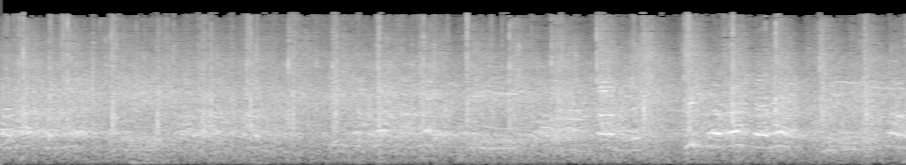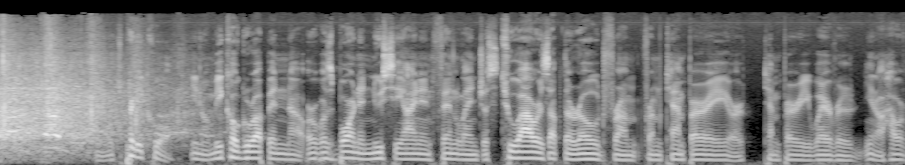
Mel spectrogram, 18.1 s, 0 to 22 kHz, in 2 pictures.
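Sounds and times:
ice hockey arena crowd chanting a player's name in Tampere: 0:00.0 - 0:11.2
speech: 0:10.4 - 0:18.0.

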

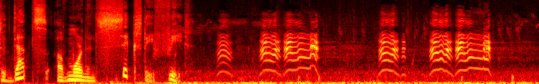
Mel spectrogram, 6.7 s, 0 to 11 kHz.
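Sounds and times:
speech: 0:00.0 - 0:02.5
long-tailed ducks calling: 0:02.3 - 0:06.4.

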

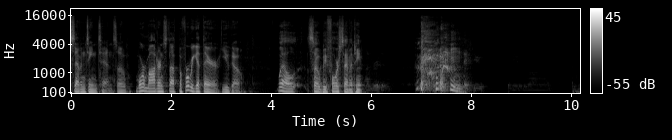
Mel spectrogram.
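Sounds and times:
speech: 0:00.0 - 0:05.9, 0:06.9 - 0:08.0
person coughing: 0:06.9 - 0:08.0.

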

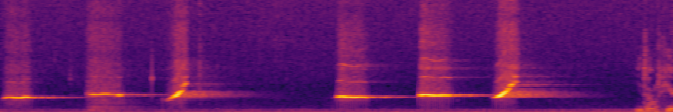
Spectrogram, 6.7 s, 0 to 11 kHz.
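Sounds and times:
male quail whistling call from a weedy ditch along a fence line: 0:00.0 - 0:02.6, 0:03.4 - 0:05.9.

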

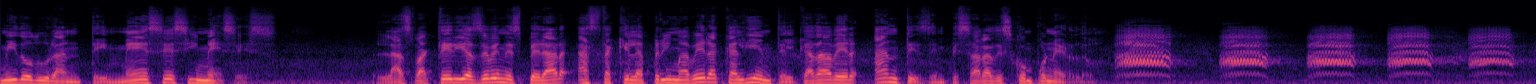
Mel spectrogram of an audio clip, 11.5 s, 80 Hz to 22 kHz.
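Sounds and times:
speech: 0:00.0 - 0:02.2, 0:02.8 - 0:08.5
raven giving harsh croaking calls: 0:07.8 - 0:11.5.

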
